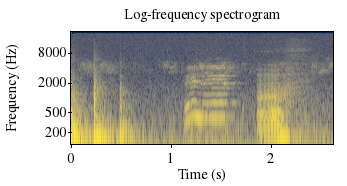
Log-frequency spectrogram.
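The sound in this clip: Knocking on a door in a German audio drama: two sharp raps, followed by a voice calling out twice.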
